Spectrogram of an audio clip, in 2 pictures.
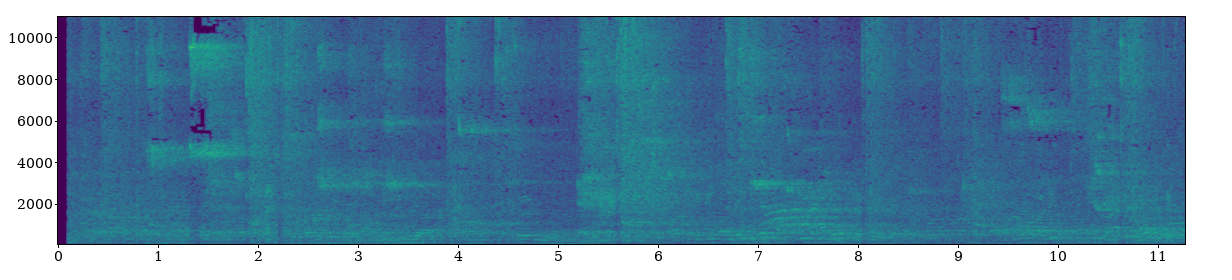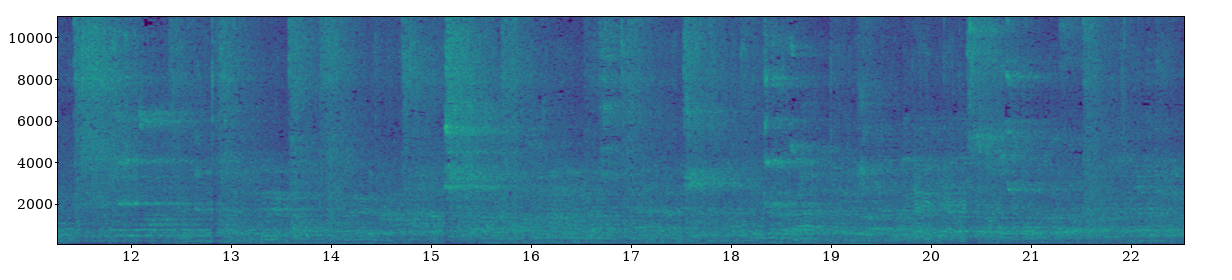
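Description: Badminton rackets striking a shuttlecock during rallies, sharp hits at irregular intervals that ring in a large echoing hall, over steady background voices.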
